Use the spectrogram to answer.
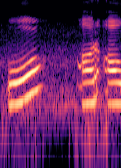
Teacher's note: ओ और औ का उच्चारण स्थान कंठोष्ठ है, यानी कंठ और ओष्ठ।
